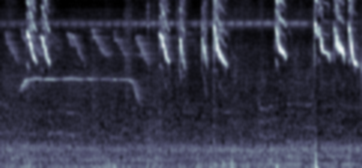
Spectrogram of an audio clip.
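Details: Kept warbling white-eye sings in short clusters of high, steeply falling whistled notes separated by brief silences, with a faint level tone early on.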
